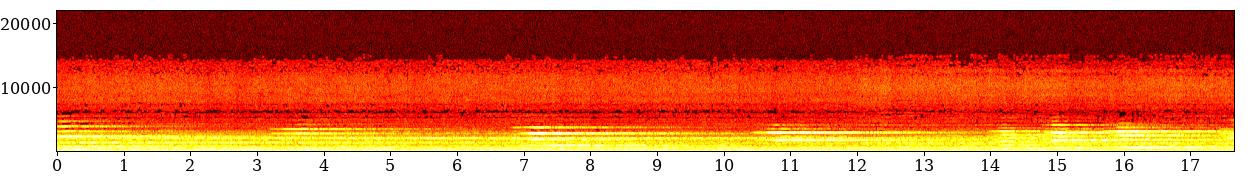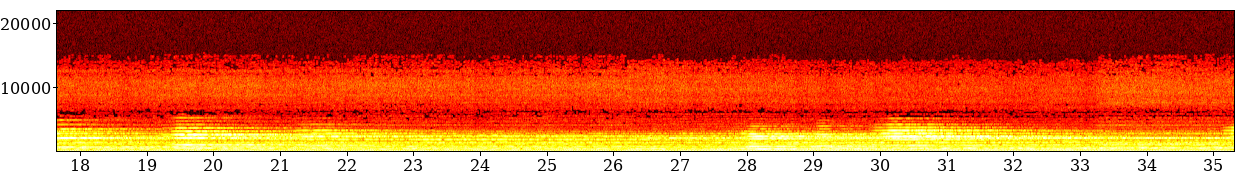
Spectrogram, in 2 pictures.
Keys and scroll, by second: 5.5 space, 7.4 ctrl+z, 10.9 space.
